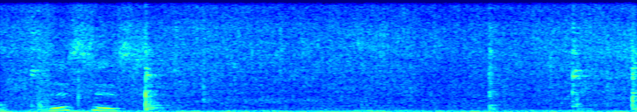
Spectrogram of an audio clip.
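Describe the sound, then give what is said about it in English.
Garlic sizzles in a pan with pasta water, giving a steady frying hiss broken by a few brief stirring scrapes and clicks. “the garlic is beginning to cook”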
